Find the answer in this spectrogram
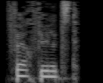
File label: "verfilzt", German; adjectives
